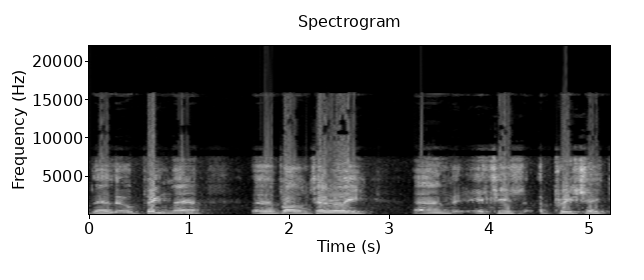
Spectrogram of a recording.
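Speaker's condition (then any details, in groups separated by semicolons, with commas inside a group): Cerebral palsy; back surgery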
